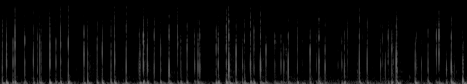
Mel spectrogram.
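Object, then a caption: Clear vinyl pouch. Long pink nails tap and scratch a clear vinyl makeup bag, a flat transparent PVC pouch with a daisy print and a zipper, lying on fluffy fabric. A rapid, steady run of short, dry taps with crinkly, crackling scratches between them, each hit a soft low thump with a bright plastic edge and no ringing.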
